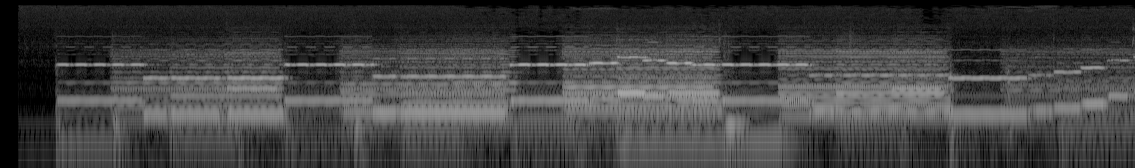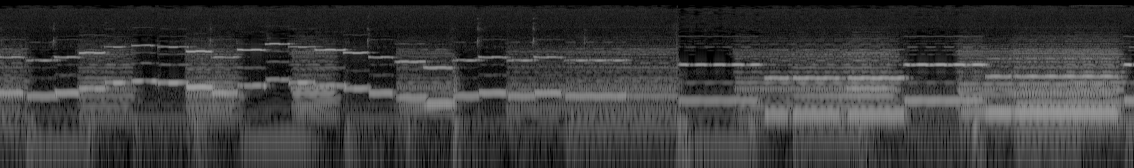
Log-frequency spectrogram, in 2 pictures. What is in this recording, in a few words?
Melodic Peaceful Offertory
